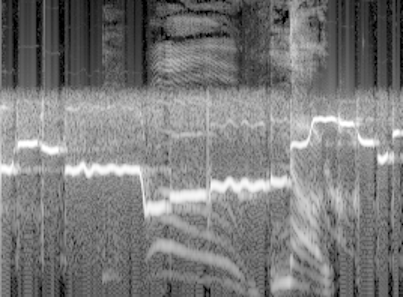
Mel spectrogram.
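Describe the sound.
Someone whistles a loud, high tune of long held notes with a few jumps in pitch, while a lower moaning, voice-like tone slides downward beneath it.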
